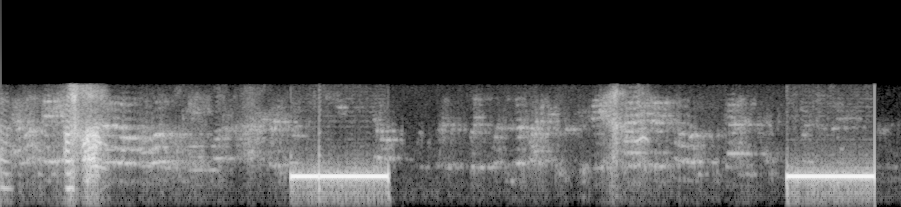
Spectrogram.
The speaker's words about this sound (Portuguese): Tô ligando, tá tocando.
